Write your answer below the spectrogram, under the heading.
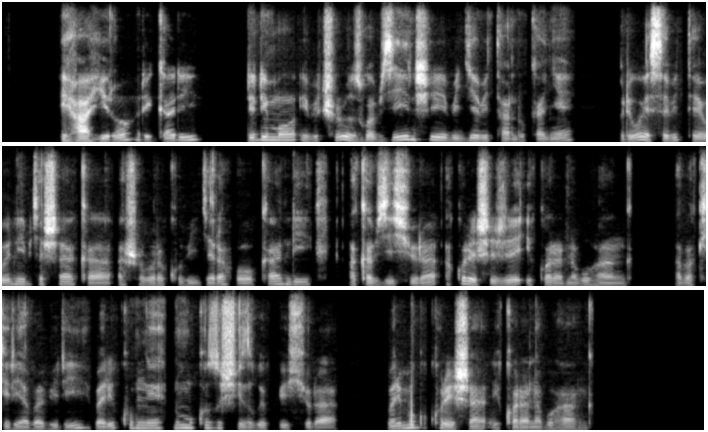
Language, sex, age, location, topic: Kinyarwanda, male, 25-35, Kigali, finance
